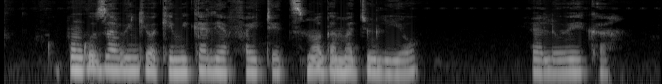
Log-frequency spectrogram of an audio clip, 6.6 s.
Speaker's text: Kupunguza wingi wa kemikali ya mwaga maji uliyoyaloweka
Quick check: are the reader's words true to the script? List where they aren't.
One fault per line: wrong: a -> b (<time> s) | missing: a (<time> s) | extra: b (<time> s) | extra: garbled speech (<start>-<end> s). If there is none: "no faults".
extra: phytates (2.3 s)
